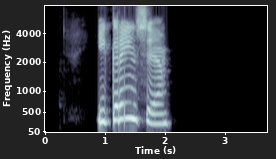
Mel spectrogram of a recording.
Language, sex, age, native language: Icelandic, male, 9, Icelandic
